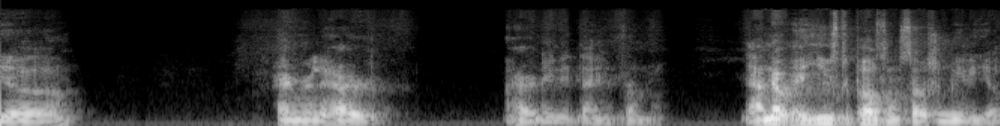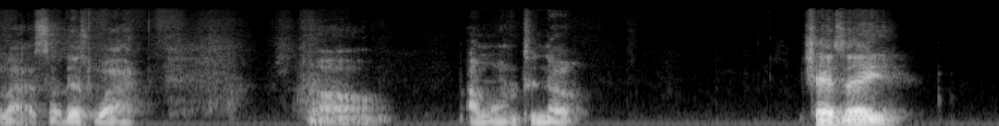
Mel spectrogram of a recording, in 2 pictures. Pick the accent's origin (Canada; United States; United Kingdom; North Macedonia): United States; Coldwater, Mississippi; moved away; I'm from Coldwater, Mississippi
